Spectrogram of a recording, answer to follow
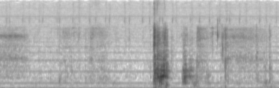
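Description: Hands working on parts around the valve cover of a big-block engine that is switched off: light rustling and handling, then a short loud clatter a little over two seconds in, followed by a few small clicks.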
